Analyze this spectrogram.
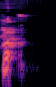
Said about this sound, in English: Sorry about my dog. Like Max right now, right?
